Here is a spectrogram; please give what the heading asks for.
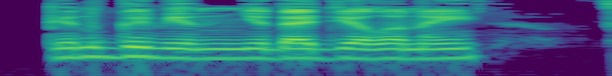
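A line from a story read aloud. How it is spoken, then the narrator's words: Exasperated snort. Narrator (Russian): фыркнула Летиция, очевидно, отчаявшись что-то понять из объяснений падчерицы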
